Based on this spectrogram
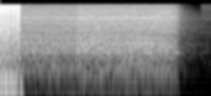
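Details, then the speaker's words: Workshop air compressor, first test after freeing it up: tank drain tap opened on the big, full tank, giving a strong steady hiss of air for over a second before cutting off; the tank holds plenty of pressure, working normally. "I think we can safely say that's working"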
